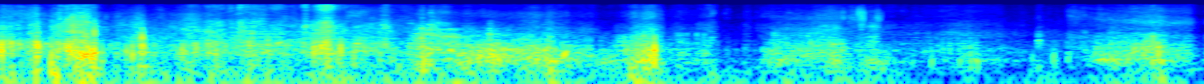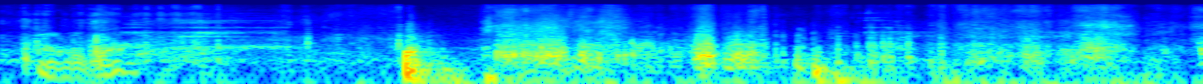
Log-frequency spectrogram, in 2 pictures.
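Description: Heavy nylon seat cover rustling and scraping as it is pulled and tugged over a utility vehicle's seat back, in irregular rasps, with a louder bump about eight seconds in.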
